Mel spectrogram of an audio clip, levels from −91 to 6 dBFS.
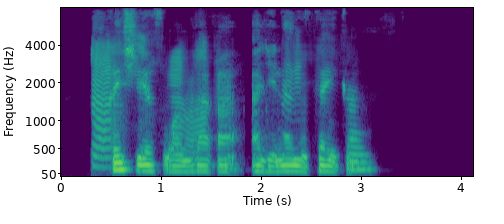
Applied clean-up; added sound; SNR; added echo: neural mask model Resemble Enhance denoiser.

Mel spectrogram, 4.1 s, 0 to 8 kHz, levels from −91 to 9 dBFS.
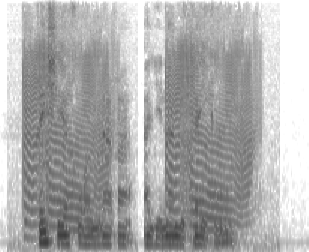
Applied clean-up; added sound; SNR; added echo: none; Fart; 3 dB; none.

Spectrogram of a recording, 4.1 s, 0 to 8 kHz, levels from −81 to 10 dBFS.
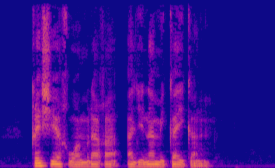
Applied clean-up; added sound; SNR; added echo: none; none; none; none.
